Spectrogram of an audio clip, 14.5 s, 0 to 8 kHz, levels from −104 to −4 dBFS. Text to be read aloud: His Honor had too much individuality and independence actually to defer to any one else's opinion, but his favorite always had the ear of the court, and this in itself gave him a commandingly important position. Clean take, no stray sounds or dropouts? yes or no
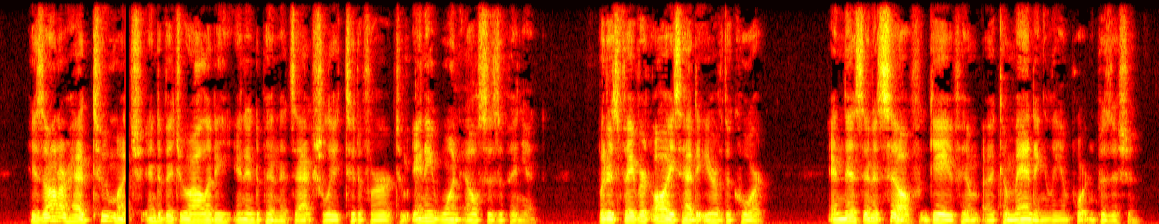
no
